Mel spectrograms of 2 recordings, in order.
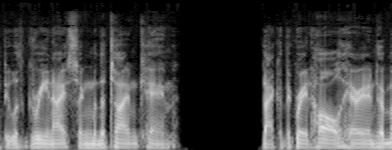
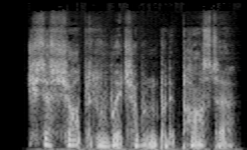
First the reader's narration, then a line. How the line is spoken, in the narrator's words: replied Hermione softly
